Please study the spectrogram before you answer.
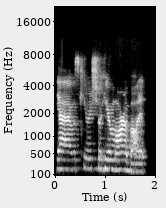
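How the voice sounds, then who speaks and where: A woman's voice: fairly low pitch, steady tone, fast, sharp tone, roomy sound, low-quality recording. A woman on an academic panel asking and debating with many fillers like "uh" and "like". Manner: searching, filler-heavy questions.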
